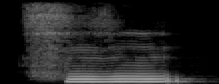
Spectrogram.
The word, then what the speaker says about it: 七: And then the last line, 鸡, 七, 西 again 鸡 qi the air coming out and 西 together 鸡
